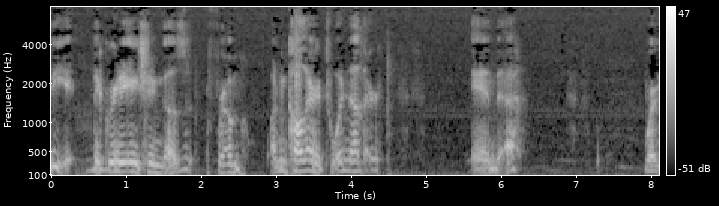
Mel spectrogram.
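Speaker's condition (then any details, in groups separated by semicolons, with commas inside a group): Cerebellar ataxia from brain tumour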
